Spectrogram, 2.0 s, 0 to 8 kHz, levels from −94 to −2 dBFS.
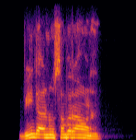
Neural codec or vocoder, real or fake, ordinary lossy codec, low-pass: none; real; Opus, 24 kbps; 7.2 kHz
